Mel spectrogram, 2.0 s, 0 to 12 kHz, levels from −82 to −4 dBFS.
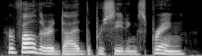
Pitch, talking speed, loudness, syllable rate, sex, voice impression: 175 Hz, 210 wpm, -19 LUFS, 5.8 syllables/s, female, feminine, slightly middle-aged, tensed, powerful, hard, clear, fluent, intellectual, calm, elegant, slightly lively, strict, sharp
